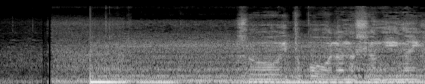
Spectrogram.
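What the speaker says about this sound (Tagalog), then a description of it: "matitesting natin kung mawala ba yung ingay ng transmission niya pag nirevolusyon" A Hyundai Accent engine revs from idle, a test for transmission noise after an automatic transmission fluid service. A steady mid-pitched drone sits under someone talking close by.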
